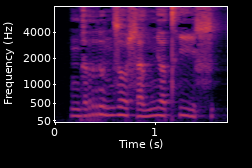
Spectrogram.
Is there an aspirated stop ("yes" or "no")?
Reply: yes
